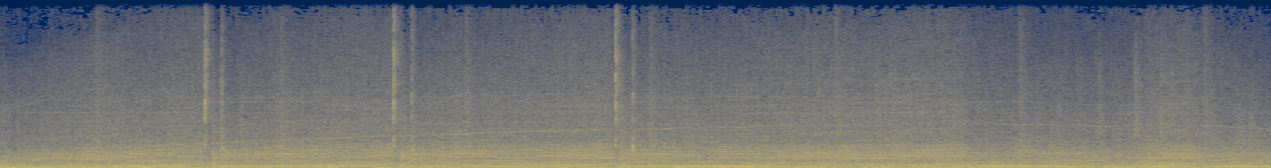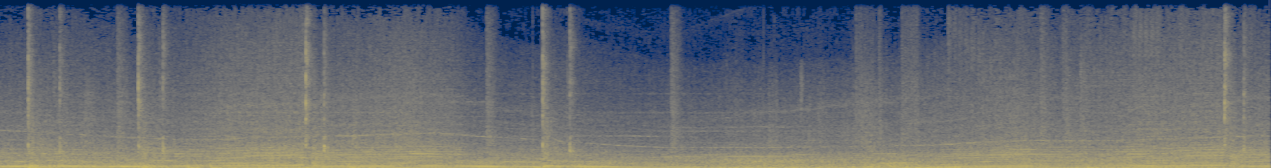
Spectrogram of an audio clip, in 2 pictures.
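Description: Race car lapping the Nordschleife in Assetto Corsa Competizione, engine holding a steady mid-rev drone that rises and dips through gear changes and corners, with occasional tire squeal, continuous and close without voices.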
